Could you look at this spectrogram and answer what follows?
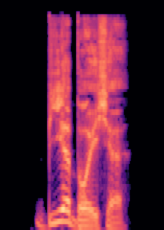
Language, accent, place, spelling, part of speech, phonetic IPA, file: German, Germany, Berlin, Bierbäuche, noun, [ˈbiːɐ̯ˌbɔɪ̯çə], De-Bierbäuche.ogg
- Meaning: nominative/accusative/genitive plural of Bierbauch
